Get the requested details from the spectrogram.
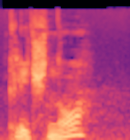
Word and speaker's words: Клично: Здесь каждый расскажет вам легенду, что первоначально город Осташков был не здесь, а он находился на нынешнем острове Клично. Именно так произносится это слово с ударением на последний слог.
